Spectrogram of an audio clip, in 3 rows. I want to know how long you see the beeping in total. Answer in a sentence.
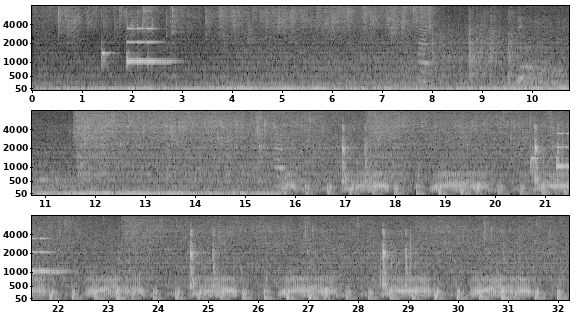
The beeping can be heard for 3 seconds in total.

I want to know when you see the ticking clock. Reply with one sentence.
You can't hear the ticking clock here.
